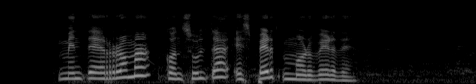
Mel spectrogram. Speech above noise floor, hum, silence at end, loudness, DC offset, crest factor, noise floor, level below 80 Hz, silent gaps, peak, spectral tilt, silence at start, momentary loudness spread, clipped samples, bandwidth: 29 dB; none; 1.2 s; -35 LUFS; under 0.1%; 18 dB; -64 dBFS; -70 dBFS; none; -18 dBFS; -4.5 dB/octave; 0.6 s; 9 LU; under 0.1%; 11.5 kHz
